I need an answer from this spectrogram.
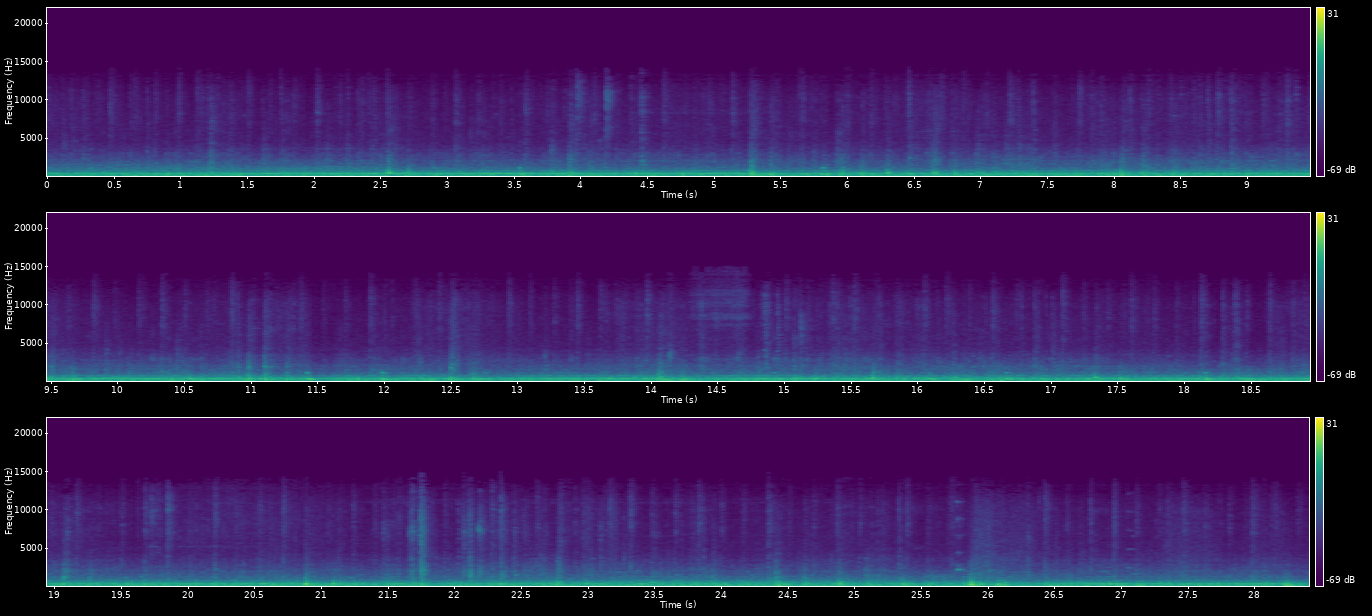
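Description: Train running along the track, heard from the front cab: a steady running noise with a steady hum that drops slightly in pitch about halfway through, and occasional clicks of the wheels over rail joints.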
